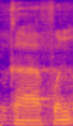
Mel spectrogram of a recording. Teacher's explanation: Mais lorsqu'on dit Kafun, on lit librement sans être étouffé.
